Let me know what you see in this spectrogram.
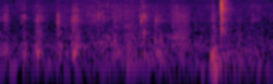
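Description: Faint close-up chewing of a piece of sub roll bread, with soft wet mouth clicks and one louder click about three seconds in.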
